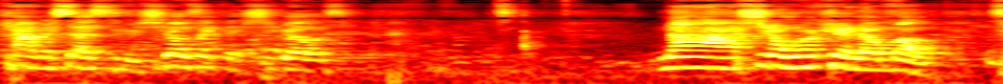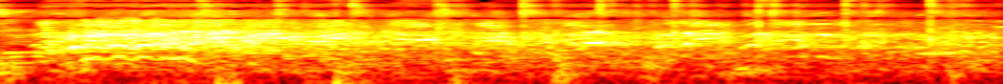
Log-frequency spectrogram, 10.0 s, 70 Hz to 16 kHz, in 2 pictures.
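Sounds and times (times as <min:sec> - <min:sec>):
audience laughing and cheering: 0:05.0 - 0:10.0.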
